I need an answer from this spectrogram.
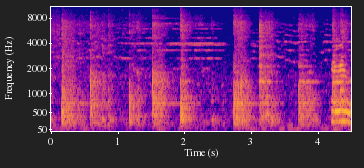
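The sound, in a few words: stirring goat brain fry in a pan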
